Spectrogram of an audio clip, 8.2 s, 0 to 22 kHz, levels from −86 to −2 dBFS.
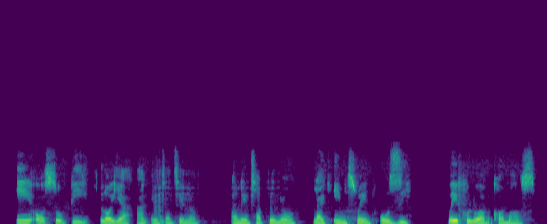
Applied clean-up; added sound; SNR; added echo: neural mask model DeepFilterNet 3.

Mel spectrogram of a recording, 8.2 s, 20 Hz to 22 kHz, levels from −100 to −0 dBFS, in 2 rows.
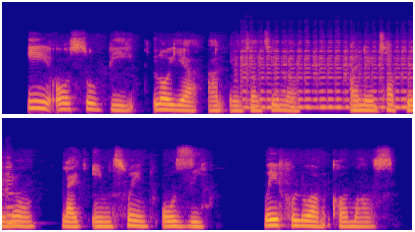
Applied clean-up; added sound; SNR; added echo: neural mask model RNNoise.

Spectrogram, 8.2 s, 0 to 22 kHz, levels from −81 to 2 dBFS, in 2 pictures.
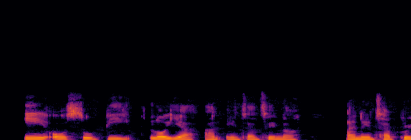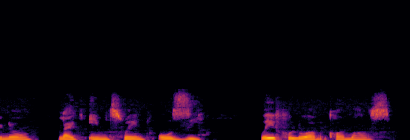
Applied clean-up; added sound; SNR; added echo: none; none; none; none.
